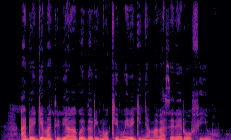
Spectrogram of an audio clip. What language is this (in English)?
Kikuyu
